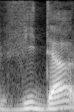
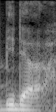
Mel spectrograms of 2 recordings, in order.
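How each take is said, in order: First: The word begins with a V sound. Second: The word begins with a B sound. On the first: "c'est un V, Vida Loca" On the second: "mais je pense que euh, c'est Bida"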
